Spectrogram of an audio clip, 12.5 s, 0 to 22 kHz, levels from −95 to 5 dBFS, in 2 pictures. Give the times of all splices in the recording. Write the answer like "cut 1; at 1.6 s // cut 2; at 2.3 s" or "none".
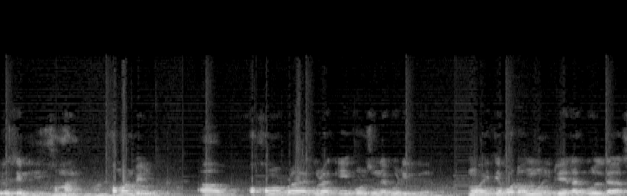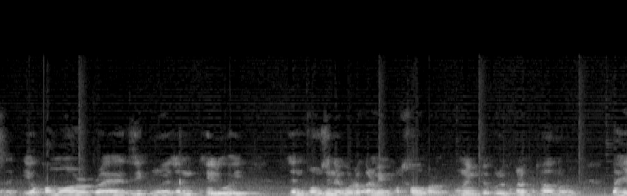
cut 1; at 1.7 s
